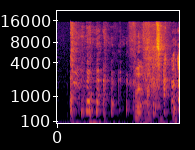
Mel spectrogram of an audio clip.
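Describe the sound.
Rough coughing from something stuck in the throat while tasting salted caramel almond ice cream, with a few quick, throaty bursts in close succession.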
